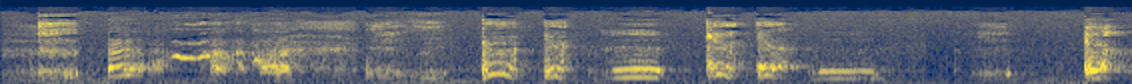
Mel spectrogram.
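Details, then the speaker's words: Boy with moderately severe croup, not toxic, with external recession: repeated harsh, hoarse, seal-like barking coughs, with persistent stridor more marked on inspiration. "the characteristic barking cough of croup this second boy has moderately severe croup"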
